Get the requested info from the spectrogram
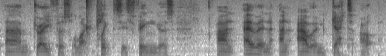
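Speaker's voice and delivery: usual speaking voice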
